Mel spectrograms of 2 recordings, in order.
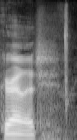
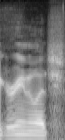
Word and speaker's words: Greenwich: Yeah, I say Greenwich because, like, you know, That's how it's you spelled. sounded. Yeah, Yeah. exactly. You sound out how it's spelled. This is Greenwich. But it's Greenwich. It's Greenwich.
